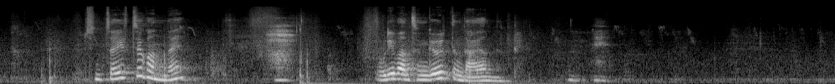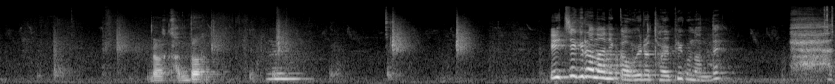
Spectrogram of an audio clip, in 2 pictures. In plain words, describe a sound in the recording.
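A young woman speaks with surprise nearby.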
